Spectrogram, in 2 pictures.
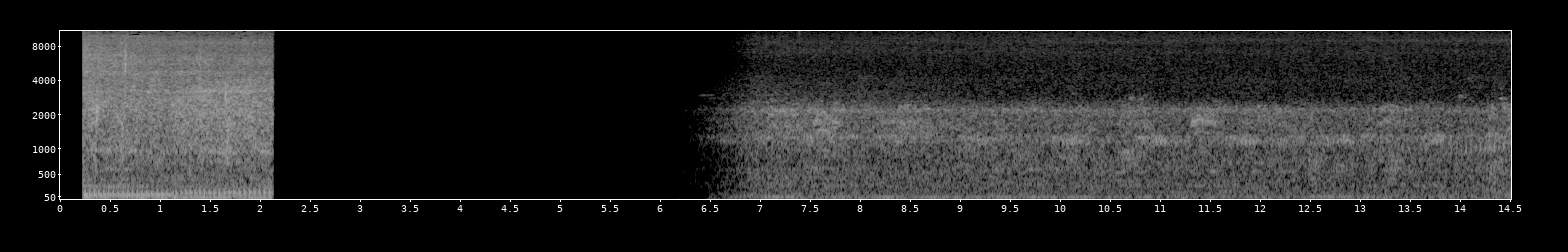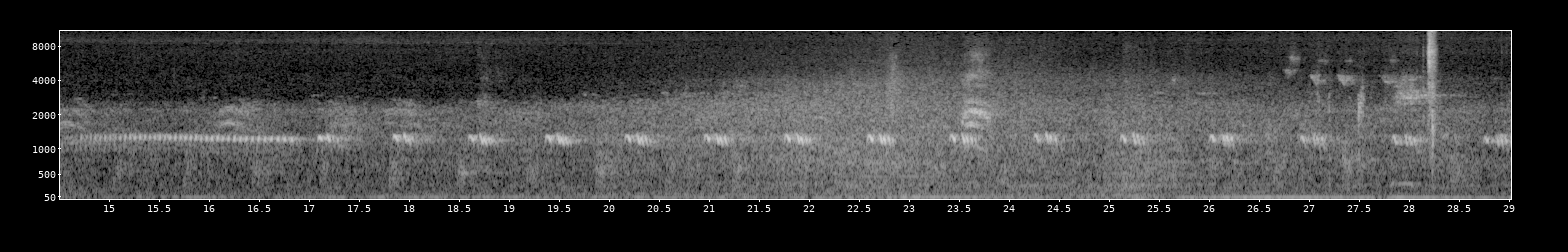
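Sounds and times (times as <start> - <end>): bird calling with trilled notes: 13.3 - 29.0
sharp click: 28.2 - 28.4.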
